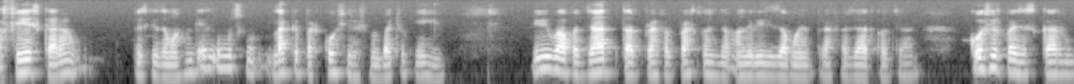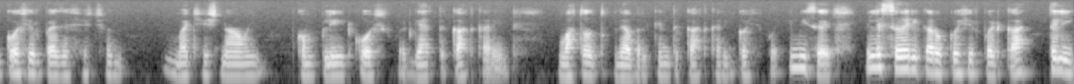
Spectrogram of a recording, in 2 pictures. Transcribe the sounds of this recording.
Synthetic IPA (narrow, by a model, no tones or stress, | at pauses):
feːskɐɾã | iskizɐmãːnsunkʲḛːt̪mut͡ʃʰlɐk̚ʈipɐʈʰkoːʃiɾiʃmɐɾbɐt͡ʃoːkẽɦi | imiʋaːpɐt̪zʲaːd̪̚t̪ɐd̪pɾɐfɐɾpɾɐskɐ̃ːt͡ʃd̪ɐʔɐ̃ŋɡɾiːzizɐmaːnpɾɐfɐɾzʲaːd̪kʰot̪zʲaːd̪ | koːʃiɾpɐzɐskɐɾɨnkoːʃiɾpɐzɐhit͡ʃʰun | bɐt͡ʃhiʃnaːʋɐn | kɐmpliːʈkoːʃiɾpə̰ʈɡɐɾt̪ɨkɐt̪ʰkɐ̰ɾḭn | ʋɐt̪oːt̪u̥pɨnʲaːbɐɾkint̪ɨkɐt̪ʰkɐɾinkoːʃiɾpə̰ːʈimisə̰ːɾʲ | ilesəːɾikɐɾoːkəːʃiɾpəːʈkɐ̰t̪t̪ɐli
